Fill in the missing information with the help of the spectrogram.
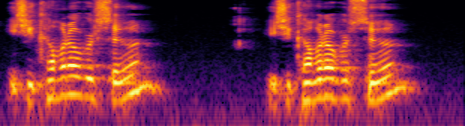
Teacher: the intonation goes up at the end because it's a yes or no question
